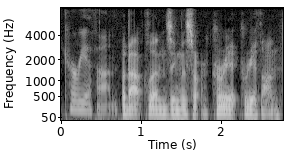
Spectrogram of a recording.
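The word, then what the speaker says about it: Karaethon: You think, there's nothing in the Corinthian prophecy Koreathon about cleansing the source. Koreathon, sorry. It's not Corinthian. Corinthian is how I always pronounced it when I was reading the books back in the day.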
